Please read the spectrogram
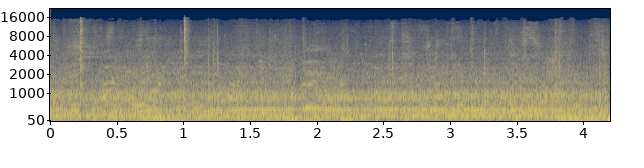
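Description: Cabin noise of a Boeing 737-8200 taxiing after landing: a steady engine hum and low rumble, with a steady tone that comes in about a second in. Passengers talk over it.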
